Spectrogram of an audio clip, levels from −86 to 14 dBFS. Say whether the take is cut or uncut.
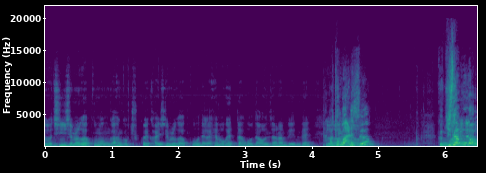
cut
